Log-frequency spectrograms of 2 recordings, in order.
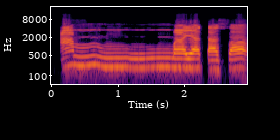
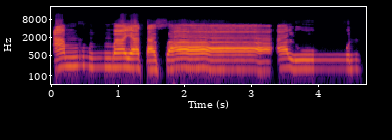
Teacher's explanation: jadi am itu ditahan sampai 2 ketukan atau 2 harokat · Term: mim bertasdid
